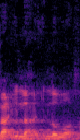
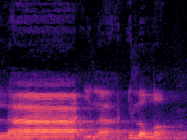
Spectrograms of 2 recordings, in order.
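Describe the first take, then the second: First: The vowel in the first word is short. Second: The vowel in the first word is long. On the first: The word means truly. The speaker calls it wrong. "bukan ... salah ya" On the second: The word means no. The speaker calls it right. "kalau la panjang, lam nahi, itu artinya tidak. Jadi"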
